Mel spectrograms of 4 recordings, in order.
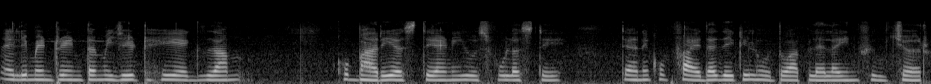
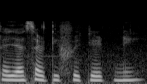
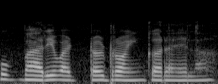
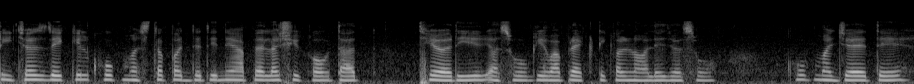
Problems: constant background noise, low volume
